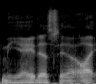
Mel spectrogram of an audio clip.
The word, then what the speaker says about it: meatus: the urethra the urethral meatus which by the way is spelled meus and that's hilarious but it's meatus aka the cockhole and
